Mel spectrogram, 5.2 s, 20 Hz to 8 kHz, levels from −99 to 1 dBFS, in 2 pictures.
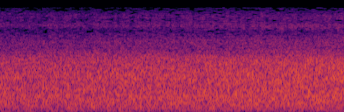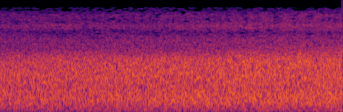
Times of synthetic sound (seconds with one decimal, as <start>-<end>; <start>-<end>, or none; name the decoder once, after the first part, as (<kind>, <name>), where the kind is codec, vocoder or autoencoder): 0.0-0.9 (vocoder, BigVGAN v2); 4.0-5.2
